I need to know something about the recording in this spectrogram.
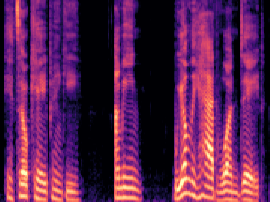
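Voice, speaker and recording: A woman's voice: deep voice, normal speed, creaky, no room sound, studio quality, pitched below the performer's own voice. A woman voicing a tired, bookish young female pony in a subdued, matter-of-fact way, in a story reading. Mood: subdued, sad.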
